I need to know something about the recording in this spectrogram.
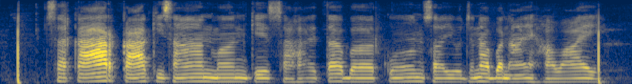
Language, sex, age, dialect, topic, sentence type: Chhattisgarhi, male, 60-100, Western/Budati/Khatahi, agriculture, question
